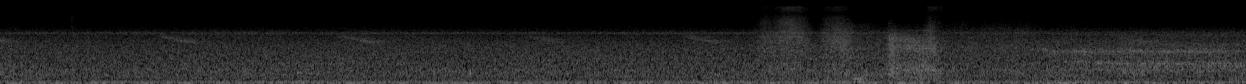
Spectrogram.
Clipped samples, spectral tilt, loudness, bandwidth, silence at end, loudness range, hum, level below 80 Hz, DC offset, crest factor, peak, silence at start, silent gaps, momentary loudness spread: under 0.1%; -3.5 dB/octave; -41 LUFS; 16 kHz; 0 s; 4 LU; none; -52 dBFS; under 0.1%; 18 dB; -24 dBFS; 0 s; none; 5 LU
